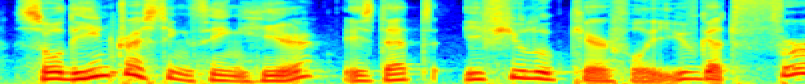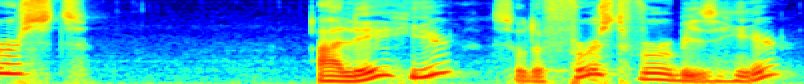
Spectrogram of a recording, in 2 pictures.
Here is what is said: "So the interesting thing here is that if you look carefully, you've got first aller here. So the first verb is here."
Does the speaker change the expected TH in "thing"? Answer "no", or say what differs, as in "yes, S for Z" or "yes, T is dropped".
no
